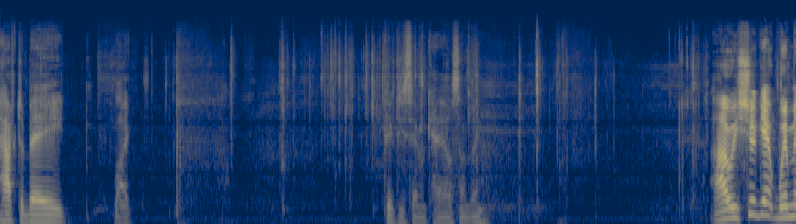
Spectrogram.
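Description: Cardboard packs rustle and crinkle in hands.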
